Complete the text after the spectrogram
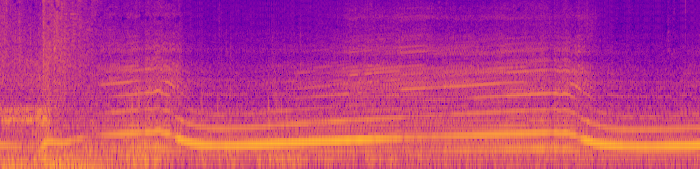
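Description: A car engine roars at high revs, rising in pitch and dropping sharply with each gear change.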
